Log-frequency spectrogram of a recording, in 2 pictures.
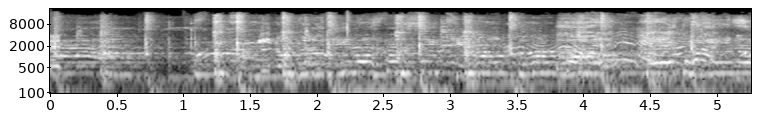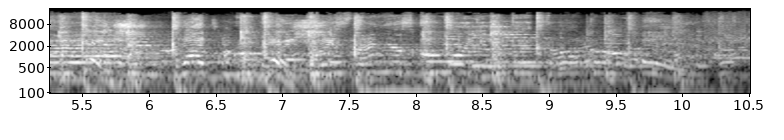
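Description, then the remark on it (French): Loud, upbeat dance music plays continuously for a Zumba class with a dance choreography in Korea, driven by a steady thumping beat, a pulsing bass line and bright melodic layers, filling the whole stretch without pauses. “il y a une choré de danse, donc euh, ils font entrer euh, le public”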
